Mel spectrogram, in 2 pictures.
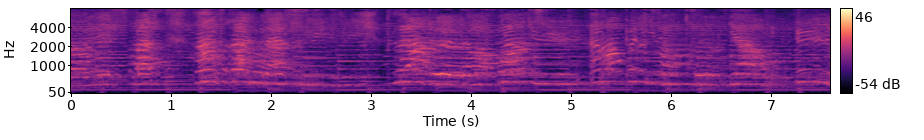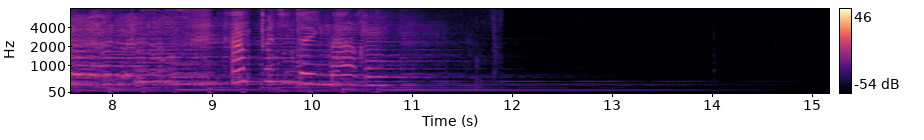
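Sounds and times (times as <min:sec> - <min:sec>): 
song: 0:00.0 - 0:11.1.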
